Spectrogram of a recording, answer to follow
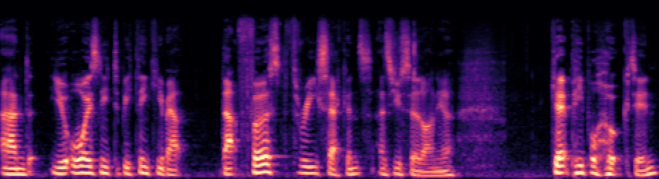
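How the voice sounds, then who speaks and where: A man with an English accent and a medium-pitched, somewhat breathy voice speaks with ordinary pitch variation on a very clean recording with a silent background. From England. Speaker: video producer and content creator. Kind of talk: live stream panel discussion. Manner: fast.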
